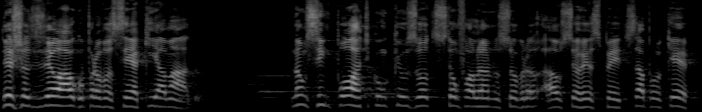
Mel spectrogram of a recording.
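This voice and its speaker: A man preaching a sermon, moving between quiet, close talk and fervent shouting. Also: high voice, level tone, brisk, faint music behind. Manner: swings from soft intimate talk to fervent shouting.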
